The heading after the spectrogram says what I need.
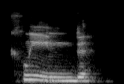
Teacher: cleaned like i said as a d sound at the end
